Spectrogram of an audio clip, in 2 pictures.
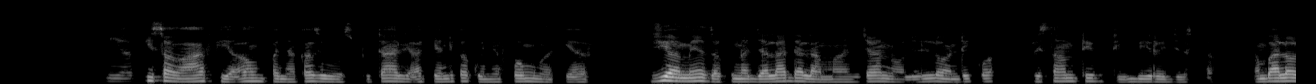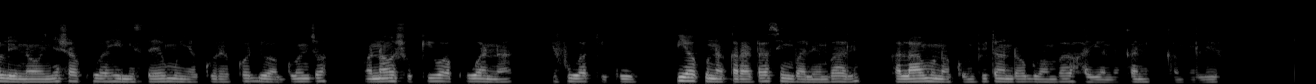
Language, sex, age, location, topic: Swahili, male, 25-35, Nairobi, health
